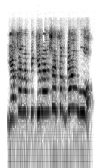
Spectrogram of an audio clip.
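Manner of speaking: loud, high-pitched upset voice.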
